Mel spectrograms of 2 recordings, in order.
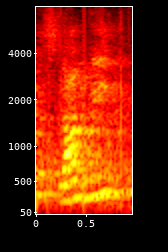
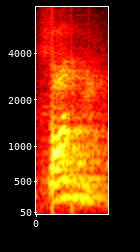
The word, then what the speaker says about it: Shanvi: Is that the correct pronunciation? Snanvi? Shanvi. Shanvi, okay. Shanvi Kumari, Panpuri Singh and Rishu Priya.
